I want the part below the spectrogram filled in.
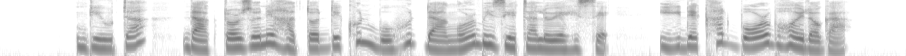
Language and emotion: Assamese, fearful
